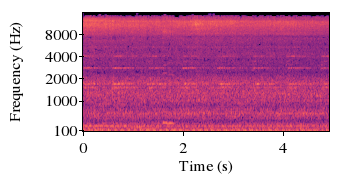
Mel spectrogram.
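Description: CSX freight train's diesel locomotive running on the track, a loud steady rumble with a low engine drone.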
